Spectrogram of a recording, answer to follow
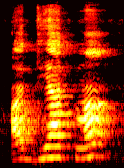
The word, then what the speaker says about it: অধ্যাত্ম: কয়েক জায়গায় ভুল হয়েছে আর উপরে আধ্যাত্মা বলতে হবে আধ্যাত্মা প্রথম পদটা আপনি একদম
